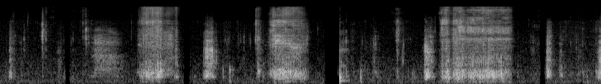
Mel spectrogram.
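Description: Close-miked eating of spicy enoki mushrooms in chilli sauce: three drawn-out slurps, with short wet clicks and smacks of chewing between them.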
